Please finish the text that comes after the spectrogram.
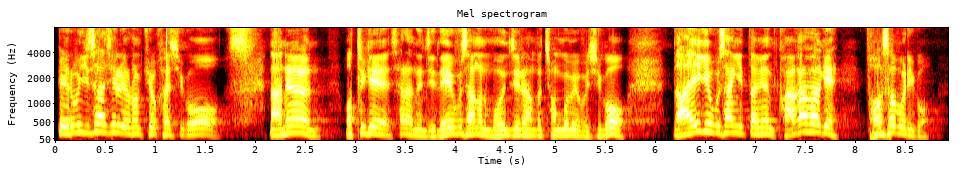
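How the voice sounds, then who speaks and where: A middle-aged man preaching a sermon as pastor, in a lively, conversational style that acts out little quotes. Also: on the high side, fast.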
